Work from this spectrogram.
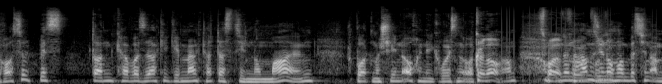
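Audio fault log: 5.02 to 6.57 s, train of clicks: a burst of sharp, similar-sounding pops ticks over the sound at roughly 13.6 per second, uneven in spacing, about twenty clicks in all, standing out around 10 dB above the underlying level. Because each pulse has much the same shape and they keep arriving through the stretch, the ear hears a stuttering rattle rather than isolated defects. This points to likely electrical interference or a faulty connection or power supply injecting repeated pulses.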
